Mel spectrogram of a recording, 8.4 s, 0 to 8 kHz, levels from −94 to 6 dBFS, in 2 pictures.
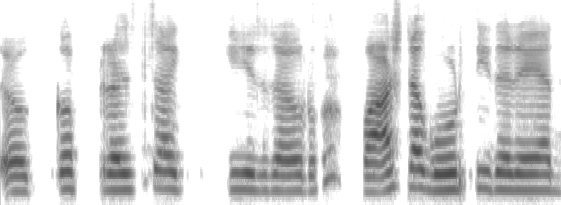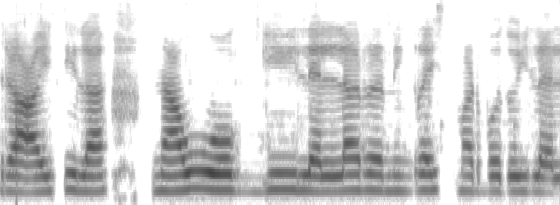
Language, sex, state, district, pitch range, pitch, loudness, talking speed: Kannada, female, Karnataka, Chamarajanagar, 220-240 Hz, 230 Hz, -33 LUFS, 85 wpm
